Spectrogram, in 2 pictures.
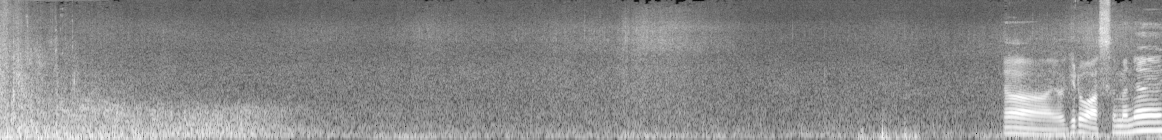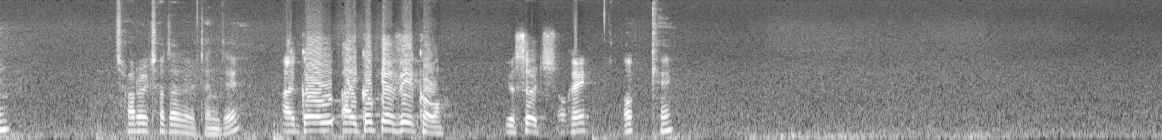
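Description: Wind rushes loudly and then quiets to a steady soft roar.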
